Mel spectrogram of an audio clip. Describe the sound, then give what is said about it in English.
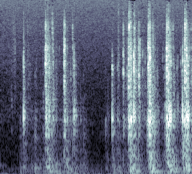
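A locked door is tried and rattled, with a quick series of loud, uneven clattering jolts over about two seconds, with no one speaking. “Who locked these doors?”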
